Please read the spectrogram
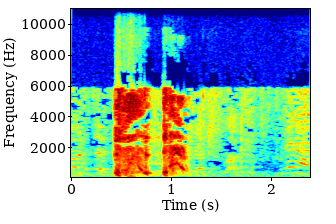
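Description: A man coughing twice in quick succession, clearing his throat, about half a second in.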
